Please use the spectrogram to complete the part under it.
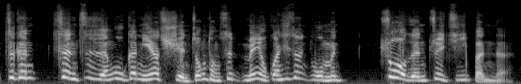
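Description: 一位带台湾口音的男电台主持人，语气激动地评论时事，常连声反问、重复字句。. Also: male voice, high voice, very animated, a little fast, fairly bright tone, no echo. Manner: heated, rhetorical questions, repeats words. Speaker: radio talk show host. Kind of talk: opinionated political commentary. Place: radio studio.

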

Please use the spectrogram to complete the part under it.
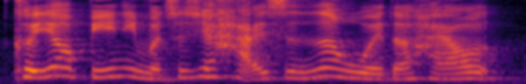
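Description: A wise old grandmother speaks softly and a touch lower, as a woman reading a storybook puts her on. The voice stays gentle and plain, barely acted. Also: brisk, close to an everyday voice. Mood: knowing. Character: knowing, kindly old grandmother.

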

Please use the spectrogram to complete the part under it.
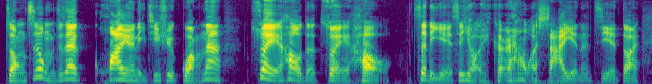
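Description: Animated woman telling dating stories. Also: deep voice, fairly quick, no echo, studio quality. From Taiwan. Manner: animated, exclamatory, with English words mixed in. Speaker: podcast host. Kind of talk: casual storytelling.

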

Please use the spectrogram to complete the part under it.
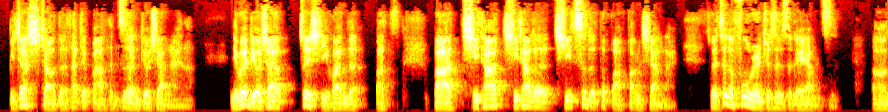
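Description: A middle-aged pastor gives a devotional Bible sharing in an earnest, conversational way. His voice sits low and has a husky, slightly breathy texture. He keeps turning to the listeners with rhetorical questions. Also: darkish tone.

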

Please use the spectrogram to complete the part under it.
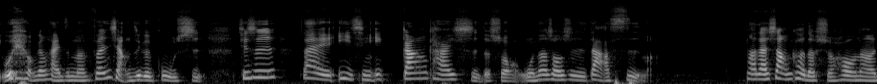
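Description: A woman's voice: mid-range voice, a bit bright. Young woman teacher chatting, many fillers. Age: 20s. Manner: acts out children's voices in quoted lines. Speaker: elementary music teacher. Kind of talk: casual weekly vlog monologue.

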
